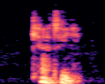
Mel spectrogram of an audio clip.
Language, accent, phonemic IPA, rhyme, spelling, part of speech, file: English, Southern England, /ˈkæti/, -æti, catty, adjective, LL-Q1860 (eng)-catty.wav
- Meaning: 1. Resembling or characteristic of a cat 2. With subtle hostility in an effort to hurt, annoy, or upset (particularly in interactions between women)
